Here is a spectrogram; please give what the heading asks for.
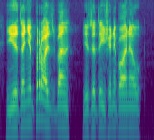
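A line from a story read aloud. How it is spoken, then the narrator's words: Added sternly. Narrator (Russian): добавил он строго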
